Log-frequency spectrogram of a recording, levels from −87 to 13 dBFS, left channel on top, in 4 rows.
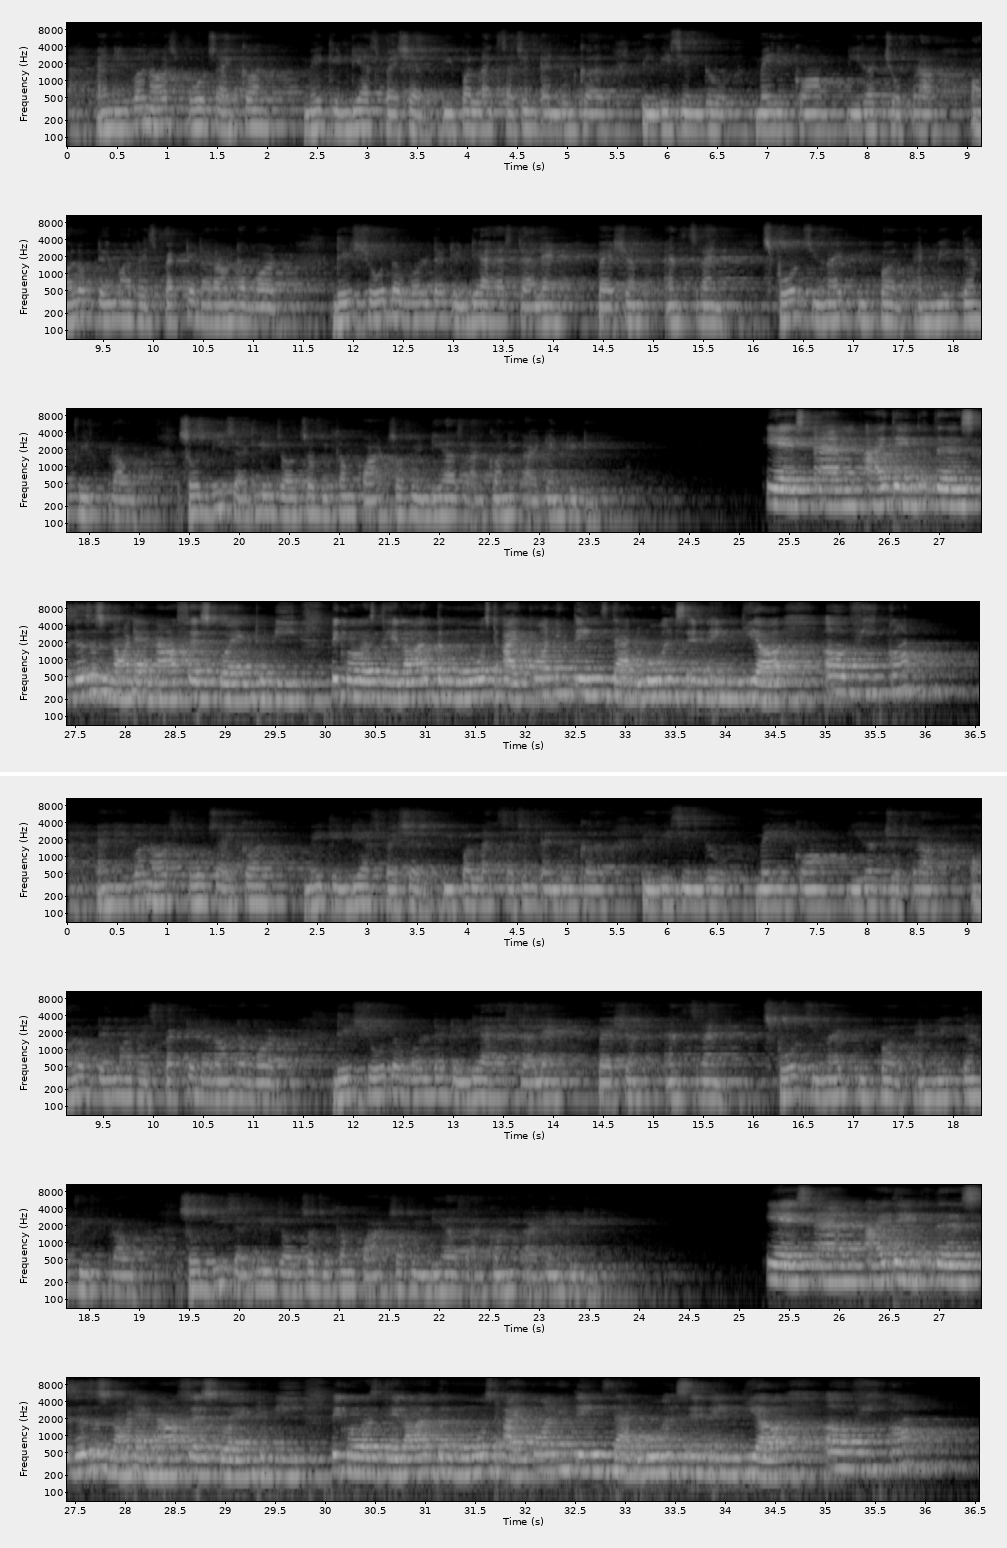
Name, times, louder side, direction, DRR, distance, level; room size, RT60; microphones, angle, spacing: voice 1, 0.0-2.1 2.4-6.6 6.9-14.1 14.4-23.6, equal, 35° left, 0 dB, 1.5 m, -34 dB
voice 2, 25.3-35.8, left 1 dB, 60° left, 2 dB, 4.4 m, -28 dB
28.5 x 28.0 x 5.3 m, 2.2 s
head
